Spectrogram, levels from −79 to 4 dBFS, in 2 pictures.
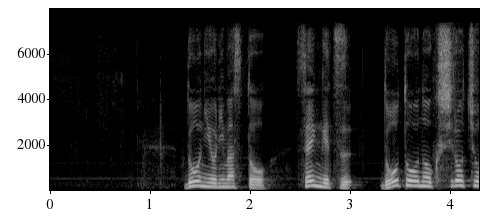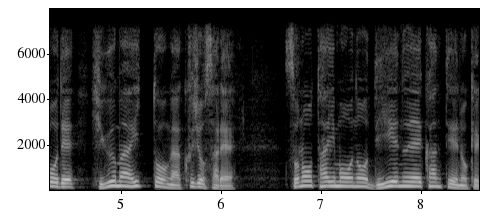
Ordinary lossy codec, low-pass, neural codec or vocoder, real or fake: AAC, 48 kbps; 7.2 kHz; none; real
